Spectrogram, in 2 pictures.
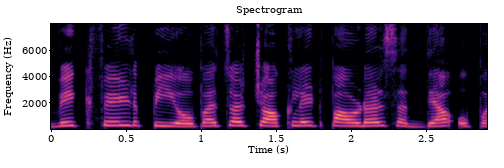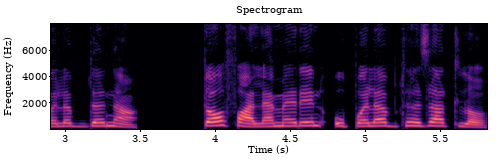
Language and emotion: Goan Konkani, neutral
